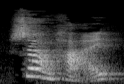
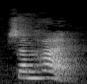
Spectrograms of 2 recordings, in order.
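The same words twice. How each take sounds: First: Said with the tones of the city name. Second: Said with the tones of the word for hurt. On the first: The word names the city. The speaker calls it right. "Und Shanghai ist der Name unserer Partnerstadt" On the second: The word means to injure. The speaker calls it wrong. "Shanghai bedeutet verletzen"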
